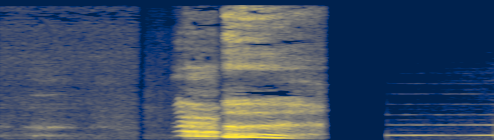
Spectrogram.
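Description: A boy's short breathy vocal cry or gasp, falling in pitch, about a second in; it cuts off abruptly.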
